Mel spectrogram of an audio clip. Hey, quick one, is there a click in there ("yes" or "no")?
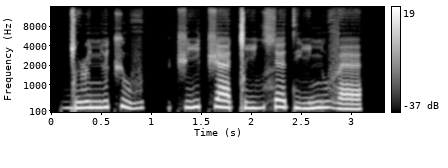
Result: yes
